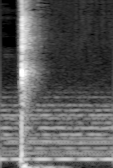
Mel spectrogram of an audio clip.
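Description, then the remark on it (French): A single sharp finger snap, bright and crisp, cutting in over a steady low electrical hum that continues after it fades. “Parfois ça peut changer en un claquement de doigts.”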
